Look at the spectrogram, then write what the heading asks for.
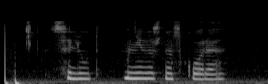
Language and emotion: Russian, neutral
